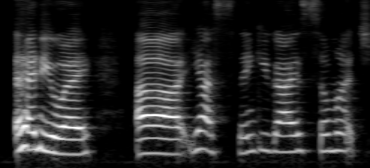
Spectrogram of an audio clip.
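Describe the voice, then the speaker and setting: A woman speaks very slowly in a high voice with ordinary pitch variation. The recording is very clean, with a silent background. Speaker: YouTuber and livestream host. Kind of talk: casual livestream chat. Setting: livestream. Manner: stutters often; filler-heavy, casual.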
